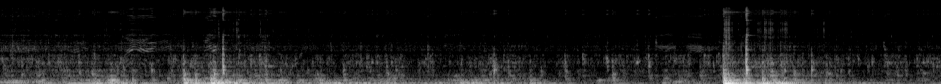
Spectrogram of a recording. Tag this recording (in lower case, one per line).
water vehicle
vehicle
speech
